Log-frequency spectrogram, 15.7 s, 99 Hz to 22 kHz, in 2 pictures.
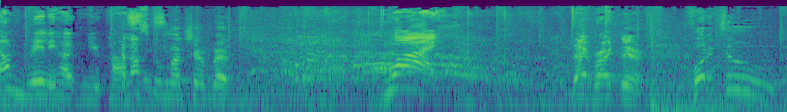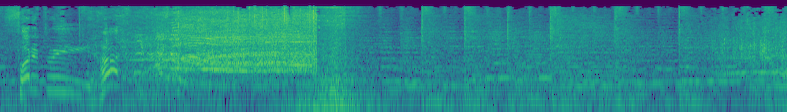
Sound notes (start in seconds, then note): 2.5 crowd laughing; 8.8 crowd laughs; 12.2 dramatic music; 14.6 applause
